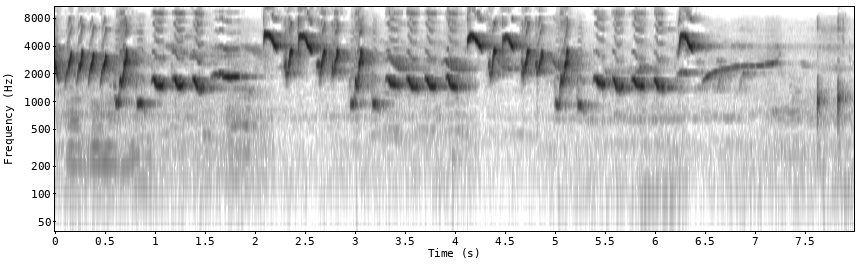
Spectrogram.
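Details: Rich-filled song of a white-rumped shama, long rolling and shooting style, used to tutor other shamas: rapid bursts of bright whistled notes stepping down in pitch, repeated several times, ending in a rising slur and a few clicks.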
